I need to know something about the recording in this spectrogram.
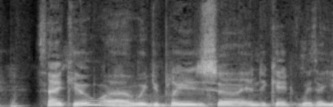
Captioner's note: speaking French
